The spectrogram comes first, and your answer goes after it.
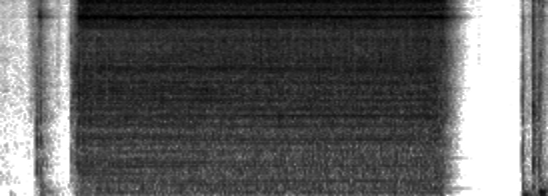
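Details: Hammer drill test-run after repair: steady, even hammering rattle for about four seconds, starting and stopping cleanly with no grinding or slipping; normal operation.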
